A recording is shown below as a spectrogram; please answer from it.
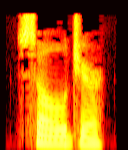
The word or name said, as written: soldier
